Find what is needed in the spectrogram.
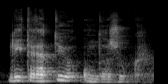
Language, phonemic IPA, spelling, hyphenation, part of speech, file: Dutch, /li.tə.raːˈtyːrˌɔn.dər.zuk/, literatuuronderzoek, li‧te‧ra‧tuur‧on‧der‧zoek, noun, Nl-literatuuronderzoek.ogg
- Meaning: 1. literature review 2. literature research, literature search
